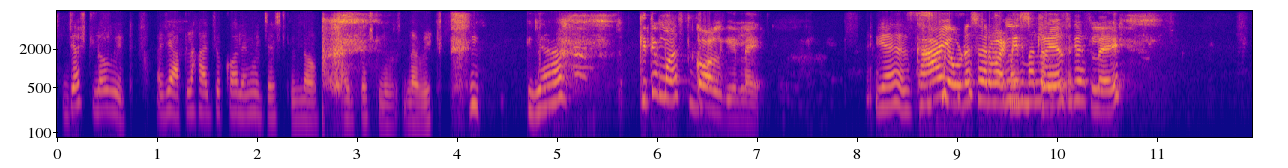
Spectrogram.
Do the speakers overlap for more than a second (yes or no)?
yes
